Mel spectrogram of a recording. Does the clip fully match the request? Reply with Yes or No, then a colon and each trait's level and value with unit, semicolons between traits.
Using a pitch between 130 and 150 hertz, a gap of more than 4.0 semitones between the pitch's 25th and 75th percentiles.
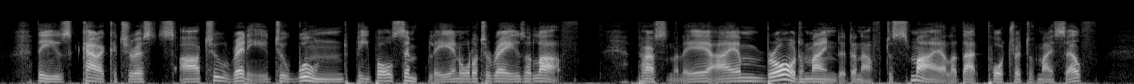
No: low, 135 Hz; average, 3.0 semitones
